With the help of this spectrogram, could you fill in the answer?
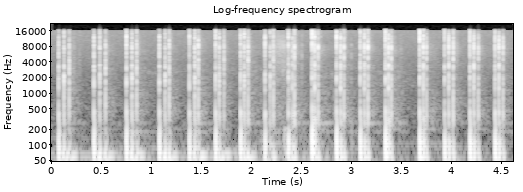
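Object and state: Cardboard box.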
